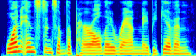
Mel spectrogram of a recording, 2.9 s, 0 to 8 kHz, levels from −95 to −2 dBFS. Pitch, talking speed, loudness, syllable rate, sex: 175 Hz, 205 wpm, -22 LUFS, 5.4 syllables/s, female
